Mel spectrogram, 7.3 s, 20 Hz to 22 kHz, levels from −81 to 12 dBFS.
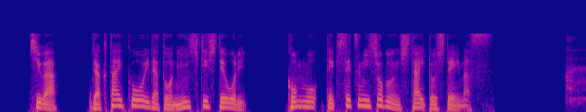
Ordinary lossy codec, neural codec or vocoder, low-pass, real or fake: none; codec, 16 kHz, 1.1 kbps, Voila-Tokenizer; none; fake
